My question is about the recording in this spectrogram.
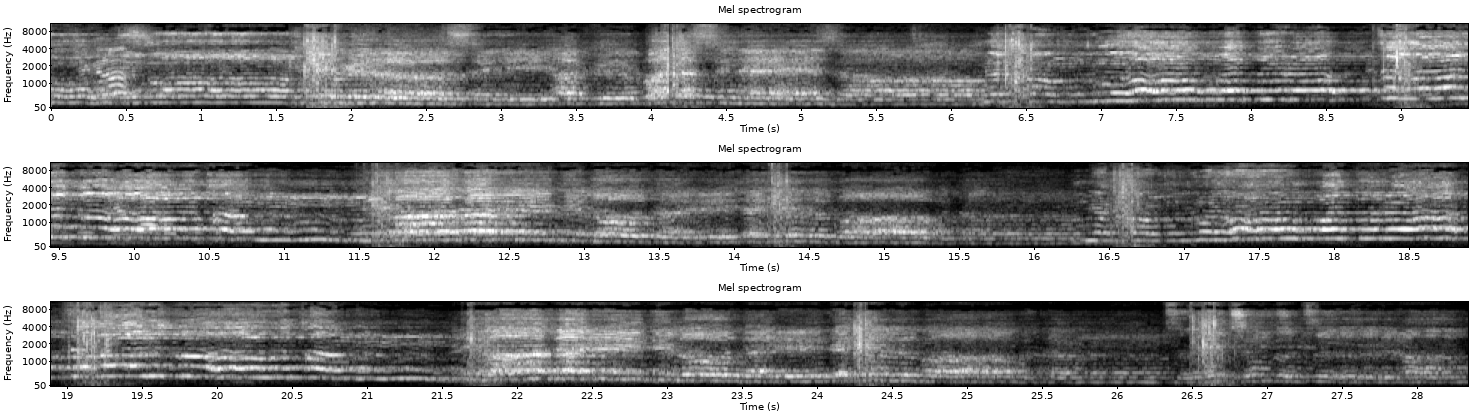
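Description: A male reciter chanting a nauha, the sung Shia lament, in long rising and falling phrases, with other voices joining. A sharp beat about every two and a half seconds marks the rhythm, typical of mourners striking their chests in unison (matam).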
